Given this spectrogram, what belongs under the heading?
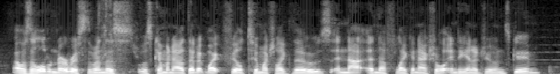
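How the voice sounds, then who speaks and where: A man's fairly high voice at a fairly quick pace, with ordinary pitch variation, hardly any pauses and music in the background. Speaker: video game streamer. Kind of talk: gameplay live stream commentary. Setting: live stream.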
